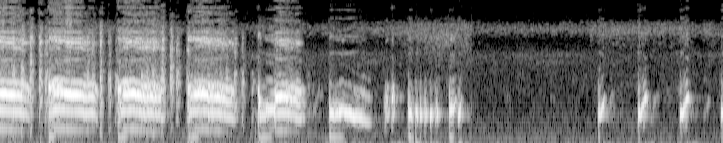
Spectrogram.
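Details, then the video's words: Luring sound of a white-breasted waterhen: strong, buzzy, harmonic calls repeated roughly twice a second that fade into quicker, fainter notes. Silence follows, then a few short, sharp notes. "suara pemikat burung ruak ruak"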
